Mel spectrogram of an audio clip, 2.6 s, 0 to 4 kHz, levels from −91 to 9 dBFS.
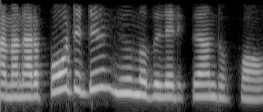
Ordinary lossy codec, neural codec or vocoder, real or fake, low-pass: none; codec, 16 kHz, 0.2 kbps, FocalCodec; fake; 3.6 kHz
